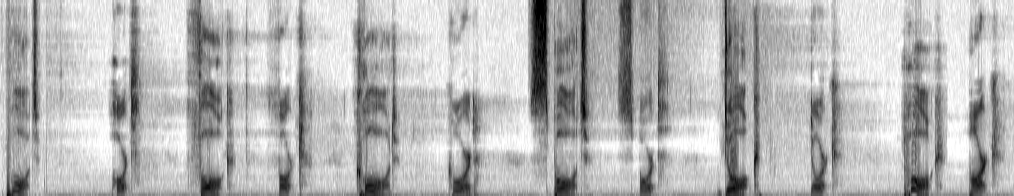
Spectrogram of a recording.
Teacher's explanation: when there is a letter r American English speakers make this R sound quite prominent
